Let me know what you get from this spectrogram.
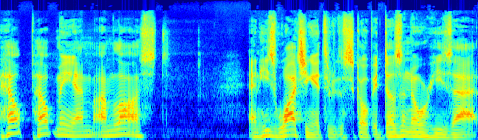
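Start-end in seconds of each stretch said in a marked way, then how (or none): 0.0-1.7 high, drawn-out, put-on feminine-voiced scream. Retelling a creature leaning back like a dog crying out for help, feminine-voiced scream. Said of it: "in a feminine voice scream out".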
